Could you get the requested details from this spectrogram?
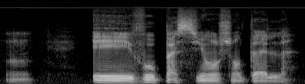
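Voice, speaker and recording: A male interviewer asks his questions slowly and with deliberate care in a scripted exam dialogue. His voice sits somewhat low. The recording is dry and close-miked, with no room echo. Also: fairly bright tone.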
